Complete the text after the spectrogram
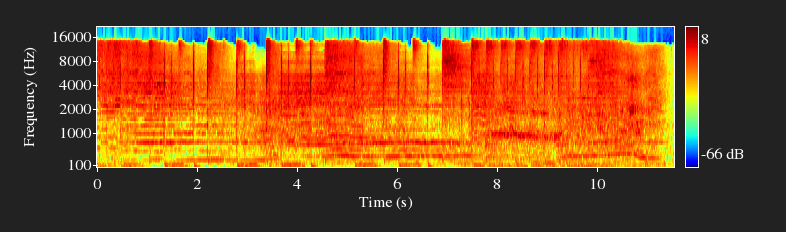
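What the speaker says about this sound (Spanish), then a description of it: "Muchos me envidiarán por poder manejar este nuevo Porsche 911 GT3 RS aquí en Bilsterberg" Porsche 911 GT3 RS on the Bilsterberg test circuit, its engine loud and close as it revs up and shifts through gears, with rising and falling pitch and brief tire noise throughout.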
